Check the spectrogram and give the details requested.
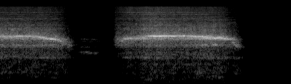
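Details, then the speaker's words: Two sustained high-pitched whistling sounds, like a hot tea kettle, over a hemodialysis access; a whistling or pounding sound instead of a low continuous whoosh means the access may be starting to narrow and need maintenance. "again if you hear a pounding pause or a whistling noise when you're listening to it something like that like a hot tea kettle your access may need maintenance"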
